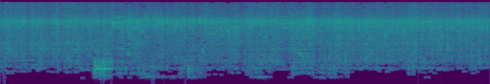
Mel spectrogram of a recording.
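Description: Sliced vegetables (brinjal, potato, cowpeas, ridge gourd) frying in hot mustard oil in a kadai: a steady sizzling hiss.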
